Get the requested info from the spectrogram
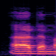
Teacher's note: آدم حمزہ کے اوپر کھڑی زبر ہے، ایک الف کے برابر کھینچ کر پڑھیں گے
